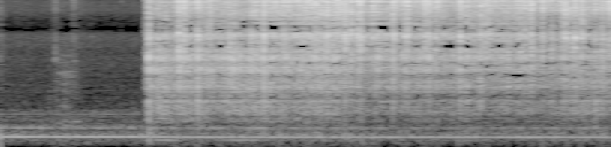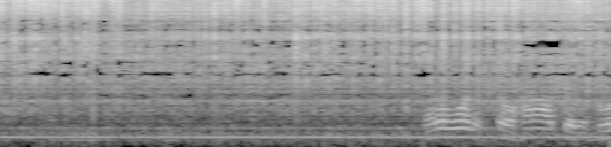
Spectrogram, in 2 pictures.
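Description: An electric welding arc crackles and hisses steadily.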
